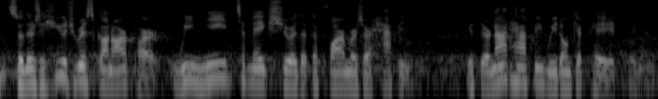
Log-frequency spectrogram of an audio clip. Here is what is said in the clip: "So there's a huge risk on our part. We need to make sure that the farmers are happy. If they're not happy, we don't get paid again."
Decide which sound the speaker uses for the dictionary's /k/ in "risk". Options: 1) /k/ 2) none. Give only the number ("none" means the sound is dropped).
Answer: 1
